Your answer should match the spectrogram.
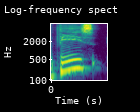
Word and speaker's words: this: Y la I no es this, es una E.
